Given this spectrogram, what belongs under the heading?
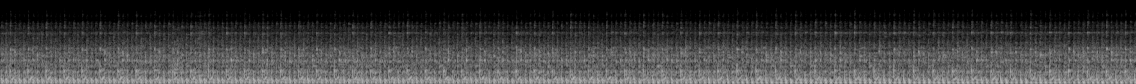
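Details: Restored Ford 2000 tractor, running from a small temporary gas tank with a bare minimal setup and no wire harness after a new Motorcraft oil filter, settles into an even, steady low chugging idle with no knocks or misses.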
